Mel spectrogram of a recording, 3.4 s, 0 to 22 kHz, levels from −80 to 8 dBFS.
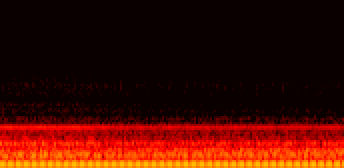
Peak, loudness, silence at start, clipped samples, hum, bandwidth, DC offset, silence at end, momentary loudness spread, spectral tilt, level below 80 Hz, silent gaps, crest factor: -20 dBFS; -32 LUFS; 0 s; under 0.1%; none; 3 kHz; under 0.1%; 0 s; 1 LU; -11.5 dB/octave; -30 dBFS; none; 8 dB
